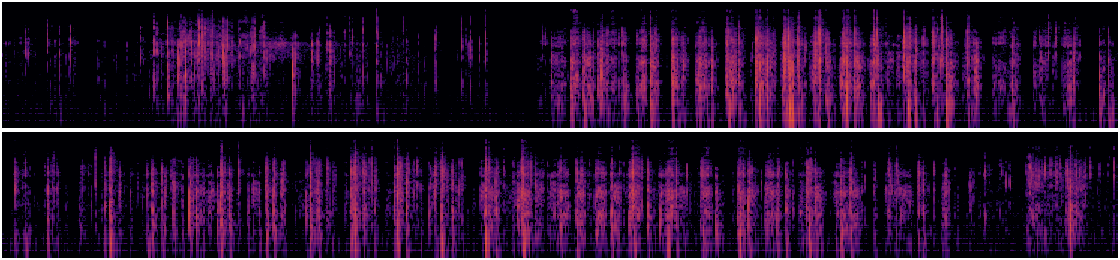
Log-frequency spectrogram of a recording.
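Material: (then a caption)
Plastic film. Fingertips and medium-length nails rapidly tap and scratch a folded dark knit garment sealed in a clear plastic poly bag with a paper barcode label, with some fiddling at the label. The plastic gives off dense, bright crinkling clicks and scratches with no low-end thump, since the garment inside is soft rather than hollow. The sound pauses briefly near the start, then continues as a steady stream.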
